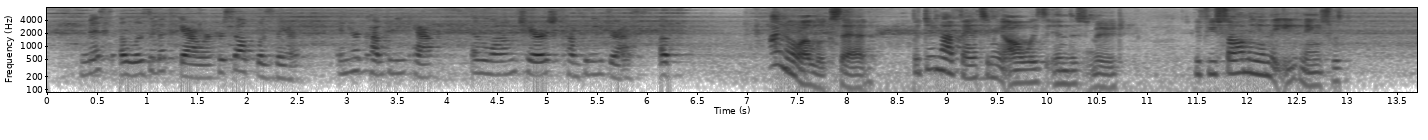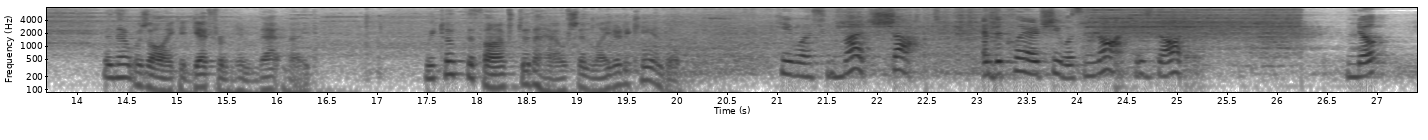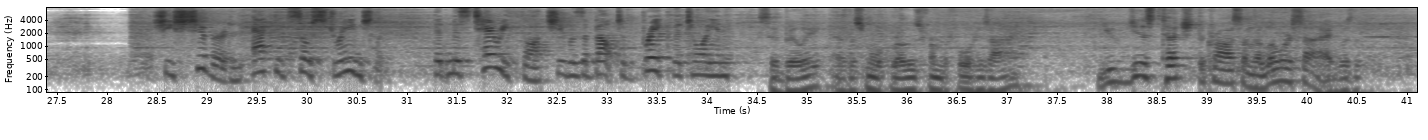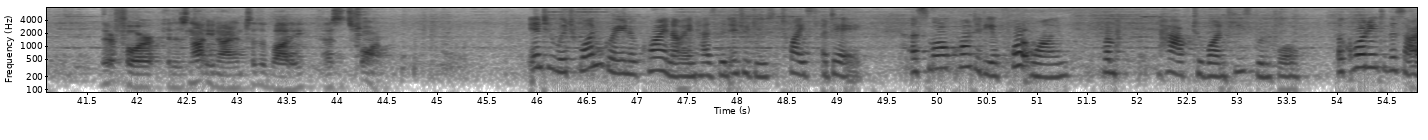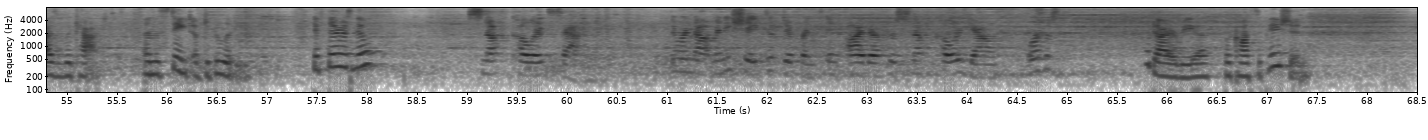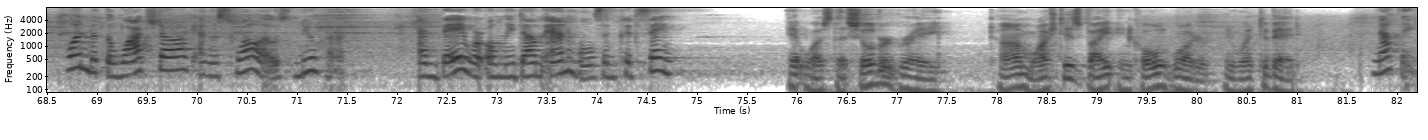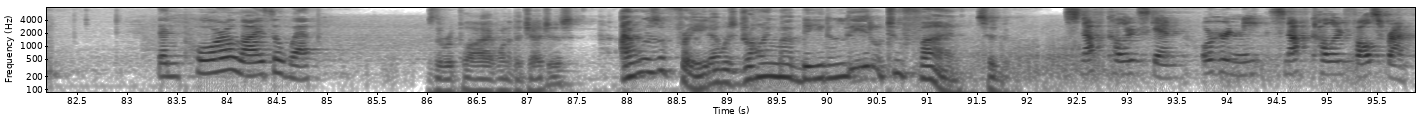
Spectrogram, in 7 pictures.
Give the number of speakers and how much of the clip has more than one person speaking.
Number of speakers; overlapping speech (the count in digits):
8, no overlap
